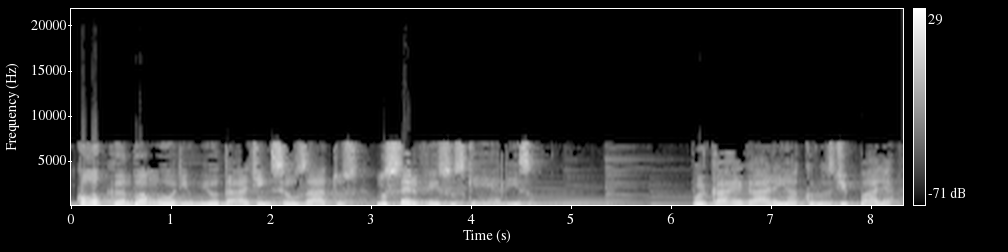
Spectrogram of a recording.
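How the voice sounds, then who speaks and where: A man with a Brazilian accent narrates a scripted inspirational story in a measured, solemn, literary way. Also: lowish voice, darkish tone. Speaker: audiobook narrator. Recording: dull lo-fi, long reverb, music behind. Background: music.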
